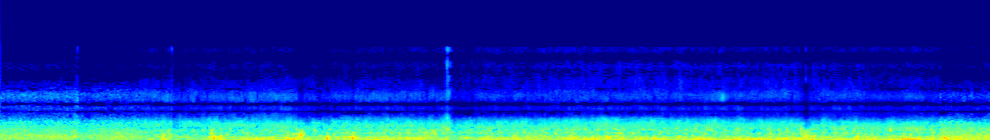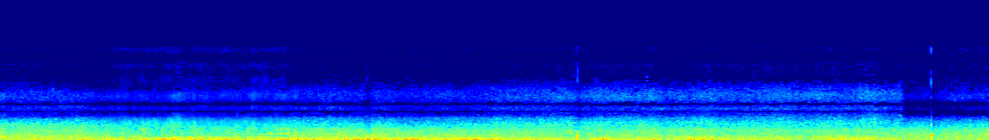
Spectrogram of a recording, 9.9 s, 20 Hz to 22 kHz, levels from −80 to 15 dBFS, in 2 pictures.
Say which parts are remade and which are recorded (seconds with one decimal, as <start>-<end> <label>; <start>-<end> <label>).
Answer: 0.0-0.7 recorded; 0.7-4.7 remade; 4.7-5.5 recorded; 5.5-6.4 remade; 6.4-9.9 recorded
